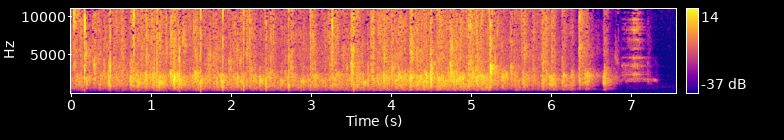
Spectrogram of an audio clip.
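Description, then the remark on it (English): A crowd applauds the team of library staff, many hands clapping in a dense, crackling wash that holds for several seconds before quickly dying away at the end. “I ask you to please join me in giving a round of applause for our team.”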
